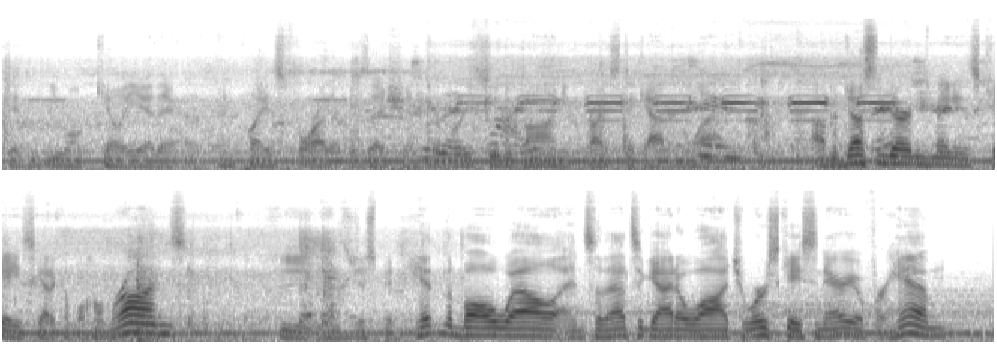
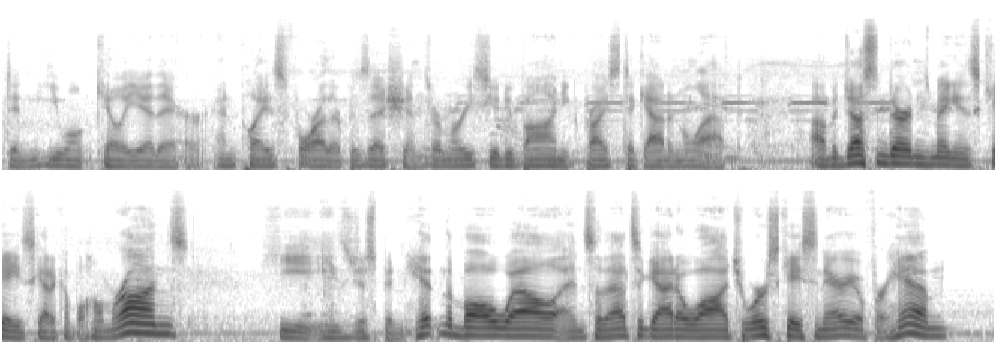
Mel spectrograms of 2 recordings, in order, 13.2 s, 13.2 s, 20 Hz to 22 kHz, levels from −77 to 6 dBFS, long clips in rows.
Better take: second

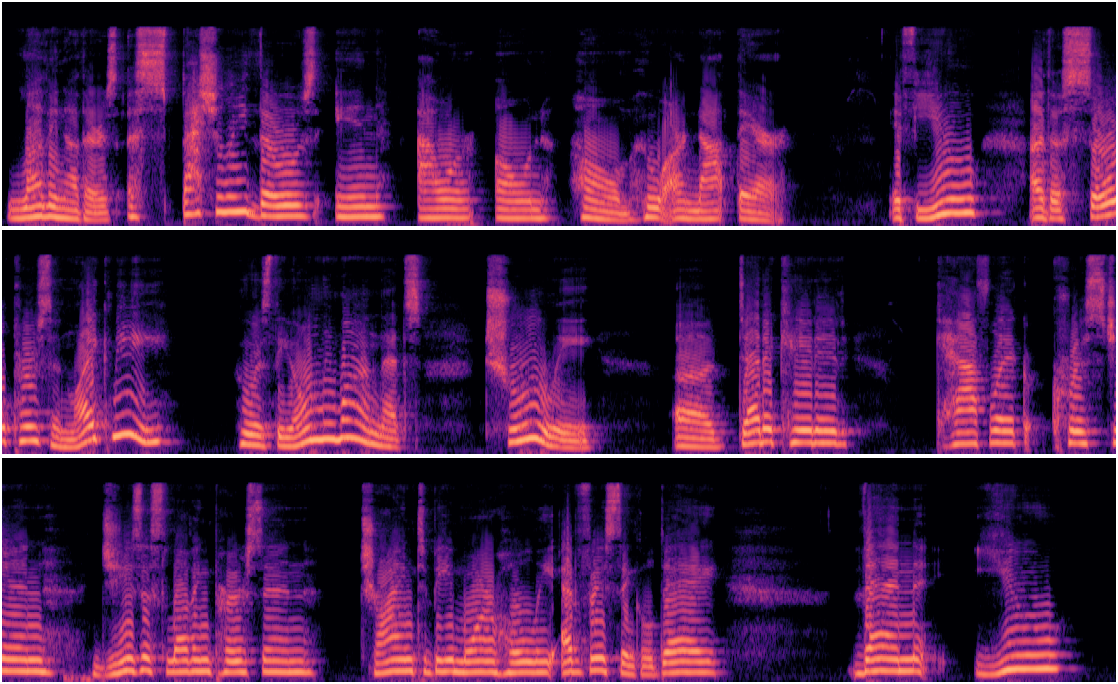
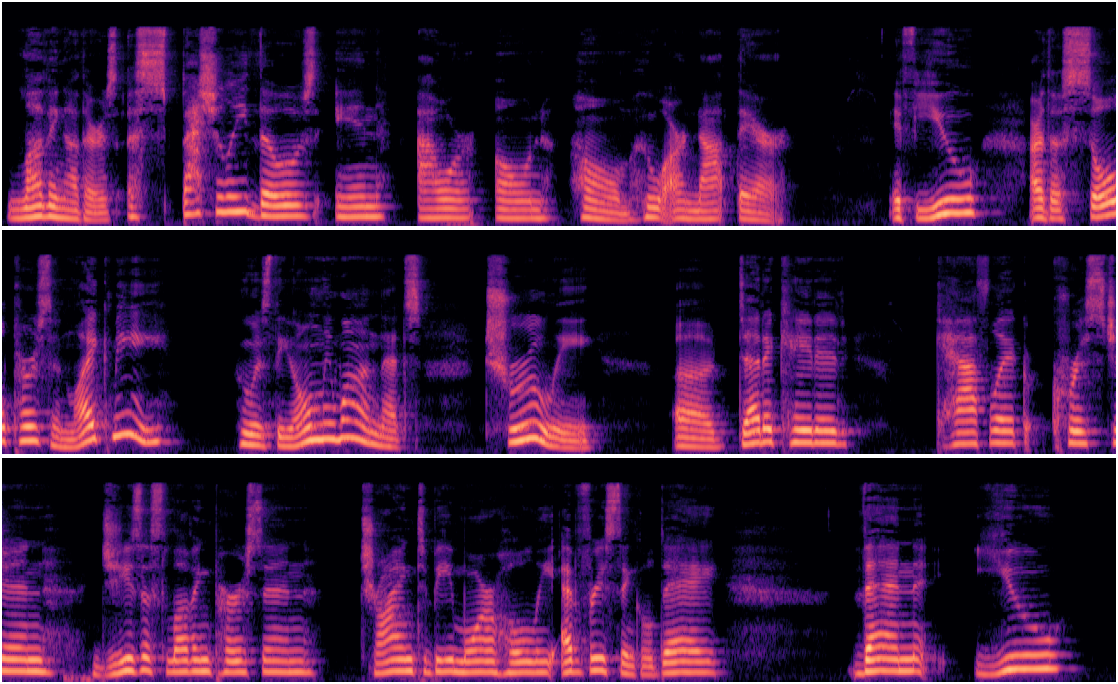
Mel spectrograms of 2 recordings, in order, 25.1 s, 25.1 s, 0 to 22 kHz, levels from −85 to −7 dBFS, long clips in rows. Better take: second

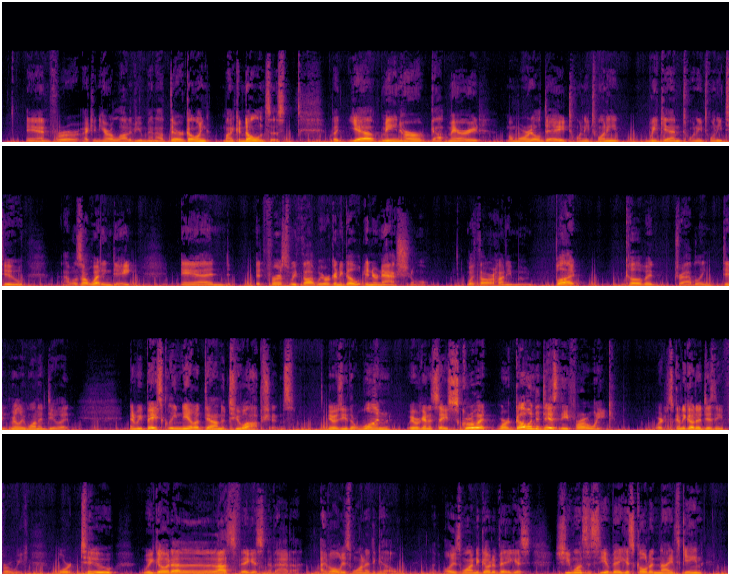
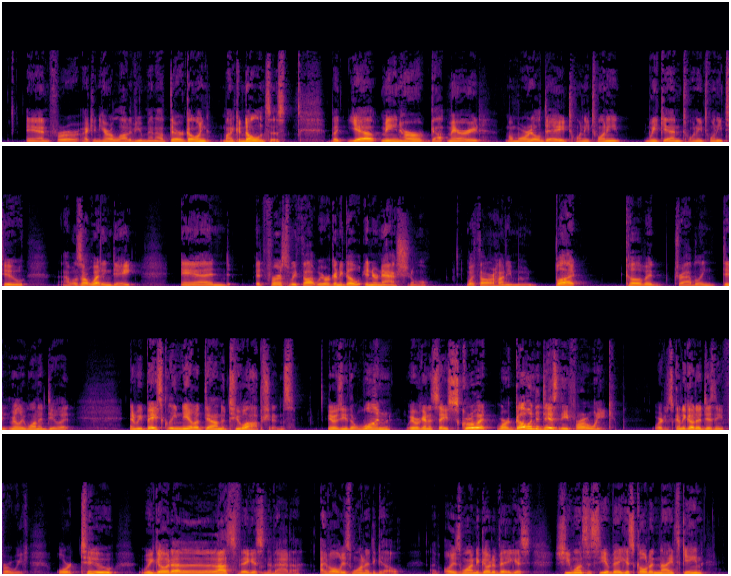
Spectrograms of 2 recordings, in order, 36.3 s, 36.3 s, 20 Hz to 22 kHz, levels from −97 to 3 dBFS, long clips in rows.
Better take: second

